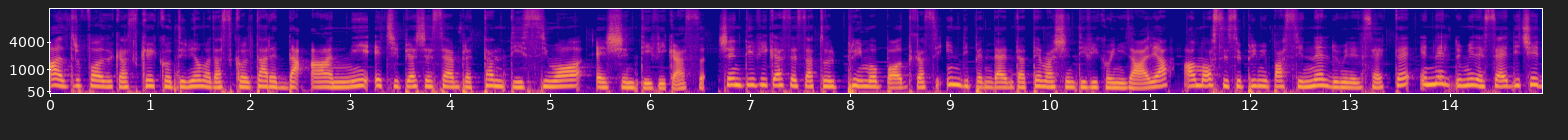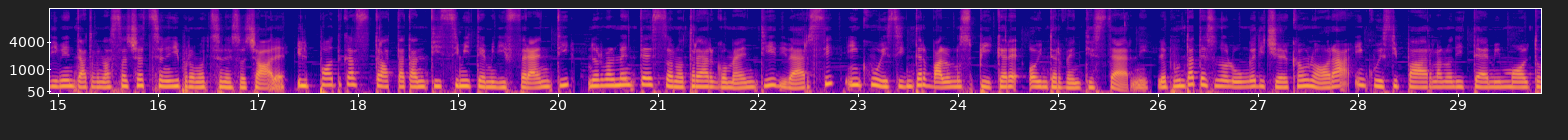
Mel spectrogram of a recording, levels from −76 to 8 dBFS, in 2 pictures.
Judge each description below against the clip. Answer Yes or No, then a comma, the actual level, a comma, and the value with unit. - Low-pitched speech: No, high, 205 Hz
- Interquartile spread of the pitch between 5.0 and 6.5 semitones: No, average, 3.4 semitones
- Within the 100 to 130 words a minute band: No, average, 155 wpm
